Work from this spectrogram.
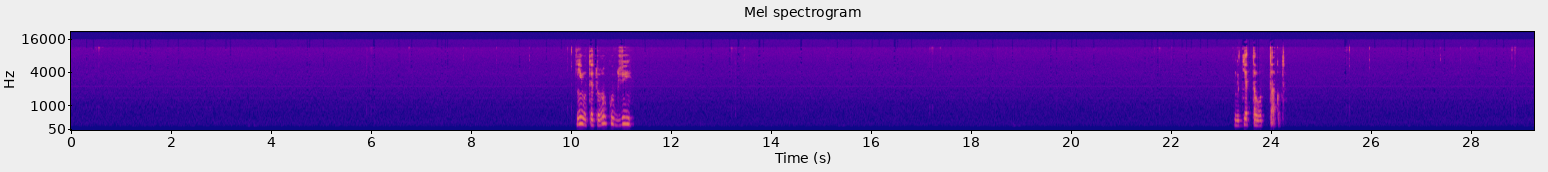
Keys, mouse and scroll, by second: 0.4 click, 3.5 r, 6.8 middle click, 10.0 middle click, 10.0 click, 10.9 g, 13.4 middle click, 15.4 g, 18.1 middle click, 18.9 g, 21.9 middle click, 25.6 click, 25.9 middle click, 28.8 middle click, 28.9 click.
